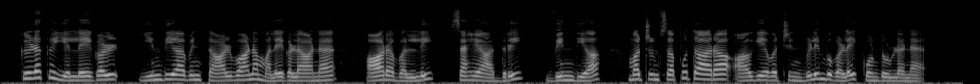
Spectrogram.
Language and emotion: Tamil, neutral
